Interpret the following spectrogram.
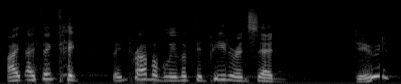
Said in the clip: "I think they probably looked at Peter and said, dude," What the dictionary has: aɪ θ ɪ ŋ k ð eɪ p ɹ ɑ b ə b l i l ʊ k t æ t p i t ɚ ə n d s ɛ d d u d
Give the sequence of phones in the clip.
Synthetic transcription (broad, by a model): aɪ θ ɪ ŋ k ð eɪ p ɹ ɑ b ə b l i l ʊ k t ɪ t p i t ɚ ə n s ɛ d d u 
